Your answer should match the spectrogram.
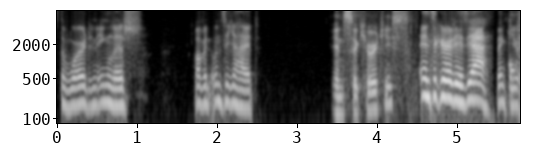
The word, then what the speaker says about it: Unsicherheit: Unsicherheit? I probably am way off. Did I say it right? No, not really. It's Unsicherheit. Yeah, but that's fine.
